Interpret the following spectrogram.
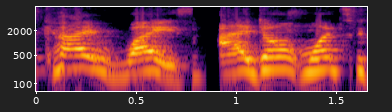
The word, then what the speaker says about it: Kai Weiss: Why does nobody pronounce my name correctly? It's Kai Weiss.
